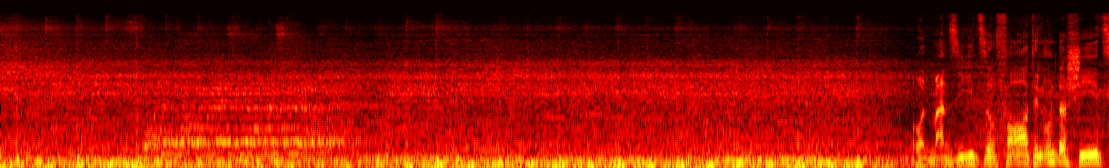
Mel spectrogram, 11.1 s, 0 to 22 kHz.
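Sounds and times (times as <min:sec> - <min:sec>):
live rock band playing: 0:00.0 - 0:09.1.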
